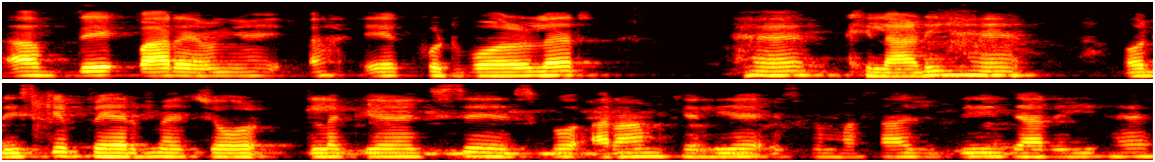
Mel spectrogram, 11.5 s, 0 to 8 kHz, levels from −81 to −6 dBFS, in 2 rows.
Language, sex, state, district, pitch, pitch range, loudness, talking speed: Hindi, male, Bihar, Saran, 150 Hz, 145-160 Hz, -24 LUFS, 160 wpm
